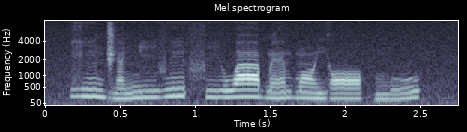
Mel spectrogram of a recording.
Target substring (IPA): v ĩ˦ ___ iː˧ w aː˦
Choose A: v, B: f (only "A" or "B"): B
